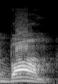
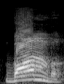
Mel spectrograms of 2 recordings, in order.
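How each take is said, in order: First: बॉम्ब said as bom, ending on m with the b silent. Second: बॉम्ब said as bomb with a final b, the mistaken way; wrong b sounded. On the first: Teacher correcting students' reading, b silent. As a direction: close बॉम्ब on the m, no b. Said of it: "बी को नहीं पढ़ना है". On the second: Teacher imitating how students misread it, b sounded. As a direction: end बॉम्ब on an audible b. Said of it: "ब का उच्चारण करते". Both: Shown as a demonstration.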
